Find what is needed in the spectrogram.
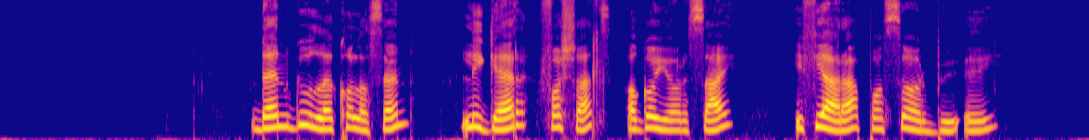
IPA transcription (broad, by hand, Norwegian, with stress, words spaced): ˈdɛn ˈɡʉːɽə kʊˈlɔsən ˈlɪɡəɾ ˈfɔʃɑt ˈoː ˈɡuːjøːɾ ˈsæɪ ˈiː ˈfjæːɾɑ ˈpoː ˈsøːɾbʉːˌœʏ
